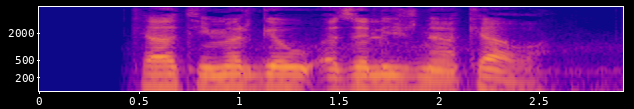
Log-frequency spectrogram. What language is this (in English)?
Central Kurdish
